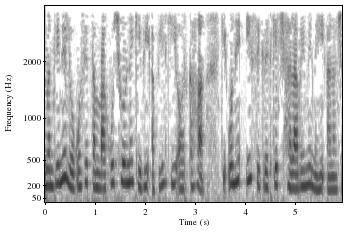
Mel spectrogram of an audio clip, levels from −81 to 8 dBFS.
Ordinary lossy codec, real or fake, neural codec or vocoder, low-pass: none; real; none; 3.6 kHz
